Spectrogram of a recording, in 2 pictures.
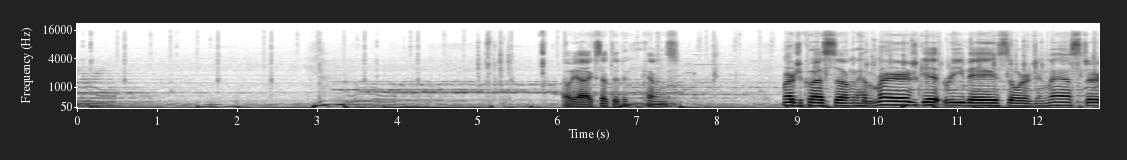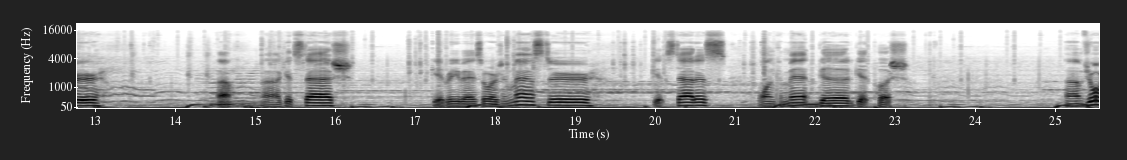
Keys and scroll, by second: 4.8-5.7 typing, 9.3 Escape, 9.7-13.1 typing, 14.9-21.3 typing, 21.4 Return.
